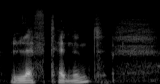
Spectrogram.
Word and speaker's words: lieutenant: Feige's most high-profile lieutenant, or as we say here, lieutenant. I don't know why. I don't know why we pronounce it lieutenant. There's an F in there, is there? There isn't even a G or a H where you can get a F.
